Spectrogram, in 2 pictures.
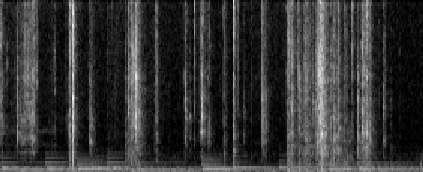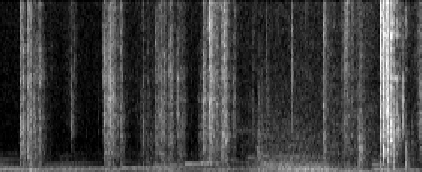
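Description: Soft instrumental background music, with scattered light clicks and taps of plastic pens being set down on and picked up from an open paper notebook on a desk; the loudest click comes at the very end.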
